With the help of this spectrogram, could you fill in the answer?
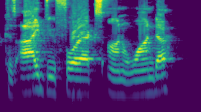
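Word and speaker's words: Oanda: i do 4x on wanda that's how i pronounce it some people may call it oh and uh or whatever i call it a wanda okay so if i'm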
